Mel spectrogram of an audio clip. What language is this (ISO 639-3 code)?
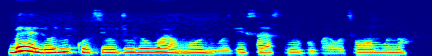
yor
